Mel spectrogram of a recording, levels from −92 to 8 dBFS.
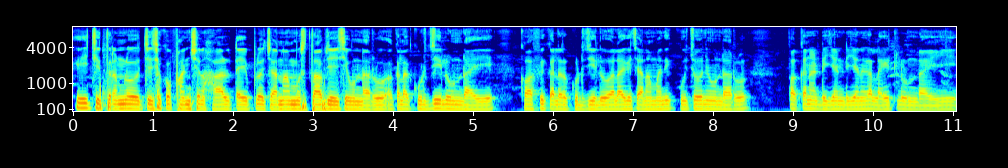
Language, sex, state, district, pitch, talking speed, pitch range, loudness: Telugu, male, Andhra Pradesh, Anantapur, 105 Hz, 165 wpm, 105-110 Hz, -21 LUFS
